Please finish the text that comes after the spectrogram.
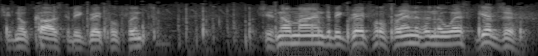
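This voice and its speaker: An actor in a 1950s radio drama playing a gruff, plain-spoken but decent army captain. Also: male voice, medium pitch, expressive, fairly quick, natural voice. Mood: reflective. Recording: tinny, faintly noisy 1950s radio recording.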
